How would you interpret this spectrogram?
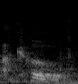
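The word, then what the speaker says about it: יעקב: of cells in Hebrew the name Jacob or a Cove as it's pronounced in in Hebrew the name Jacob means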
